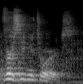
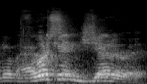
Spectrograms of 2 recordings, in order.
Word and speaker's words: Vercingetorix: I don't know why, but I thought it was like a soft G. I don't know. Is it either? Or is it like Vercingetorix. Vercingetorix.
